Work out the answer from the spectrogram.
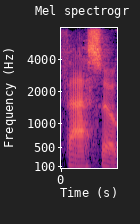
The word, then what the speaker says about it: FASO: so it's an acronym Faso Faso kind of rhymes with lasso and there's four elements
